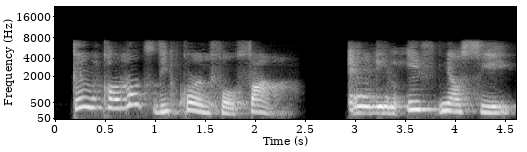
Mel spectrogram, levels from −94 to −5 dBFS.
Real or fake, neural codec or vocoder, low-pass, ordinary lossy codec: fake; codec, 16 kHz, 0.5 kbps, FunCodec, trained on Chinese and English, 25 frames a second; 7.2 kHz; none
